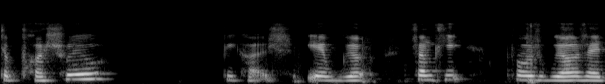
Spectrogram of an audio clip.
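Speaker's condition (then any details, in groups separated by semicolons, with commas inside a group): Cerebral palsy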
